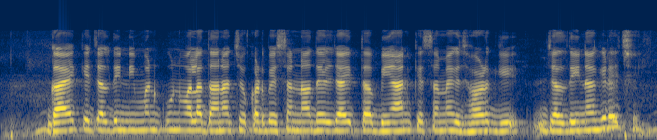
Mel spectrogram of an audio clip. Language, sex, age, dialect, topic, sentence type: Magahi, female, 25-30, Western, agriculture, statement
